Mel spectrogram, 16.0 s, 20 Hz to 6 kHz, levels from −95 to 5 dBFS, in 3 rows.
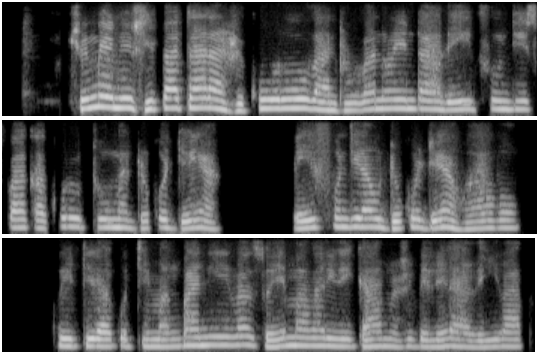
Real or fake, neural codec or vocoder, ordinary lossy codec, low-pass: fake; codec, 44.1 kHz, 3.4 kbps, Pupu-Codec; Opus, 24 kbps; 5.4 kHz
